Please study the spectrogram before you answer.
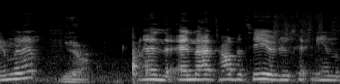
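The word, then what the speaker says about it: Tapatío: Yeah, Tapatio, yeah.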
